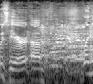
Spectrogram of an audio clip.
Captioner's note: some Applause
